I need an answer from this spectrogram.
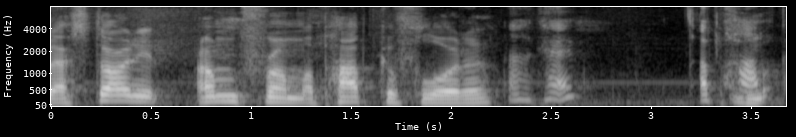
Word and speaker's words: Apopka: well like I said I started I'm from a popka Florida okay apka Apopka Apopka okay most people don't I I always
